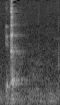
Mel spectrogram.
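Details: Baby sitting in a high chair with hiccups: a single brief, abrupt voiced catch against quiet room noise.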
